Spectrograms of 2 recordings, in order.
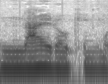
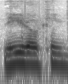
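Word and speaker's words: Nidoking: needle king or it's the supposed way to pronounce it is nito king i don't care about i go based off of what i've known for years nido king just like look at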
